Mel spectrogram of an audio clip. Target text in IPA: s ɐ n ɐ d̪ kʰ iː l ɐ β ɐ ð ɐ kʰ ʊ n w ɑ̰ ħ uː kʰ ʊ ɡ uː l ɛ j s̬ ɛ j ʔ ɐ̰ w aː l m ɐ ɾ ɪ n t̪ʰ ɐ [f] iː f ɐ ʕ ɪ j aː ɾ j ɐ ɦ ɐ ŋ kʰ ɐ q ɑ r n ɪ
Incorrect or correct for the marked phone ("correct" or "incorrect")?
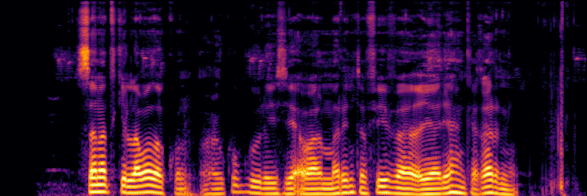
correct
